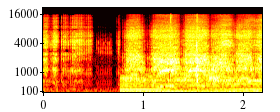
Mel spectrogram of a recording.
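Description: Small hobby servo (9 g class) running, its motor and plastic gears giving a steady buzz as it swings the arm and pushrod back and forth; the buzz starts about three-quarters of a second in.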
